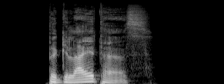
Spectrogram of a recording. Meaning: genitive singular of Begleiter
- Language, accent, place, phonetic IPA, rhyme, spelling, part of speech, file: German, Germany, Berlin, [bəˈɡlaɪ̯tɐs], -aɪ̯tɐs, Begleiters, noun, De-Begleiters.ogg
